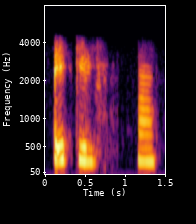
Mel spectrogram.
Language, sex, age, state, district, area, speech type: Goan Konkani, female, 18-30, Goa, Murmgao, rural, conversation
